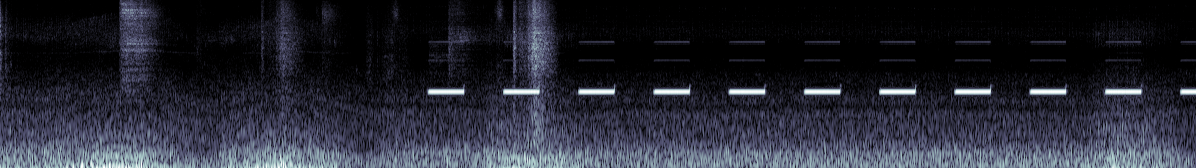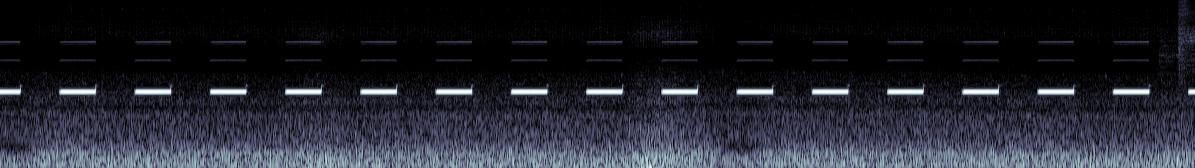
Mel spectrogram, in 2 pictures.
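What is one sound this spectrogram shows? A truck engine rumbles steadily at low revs.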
